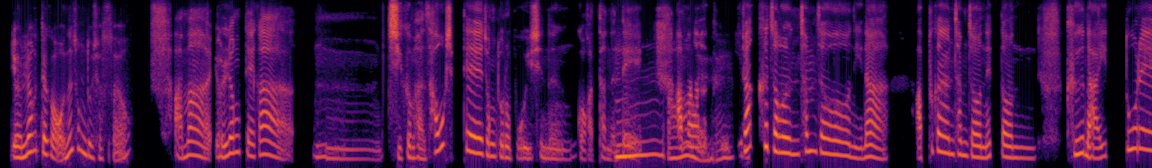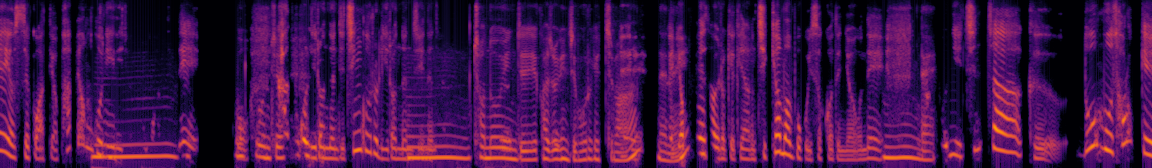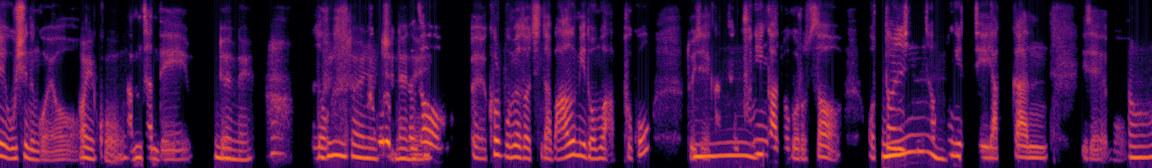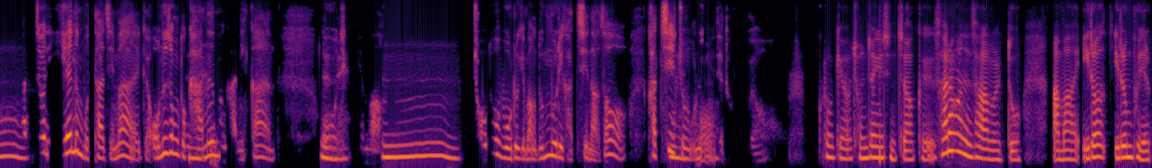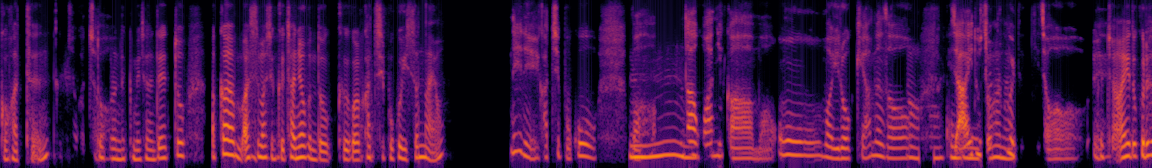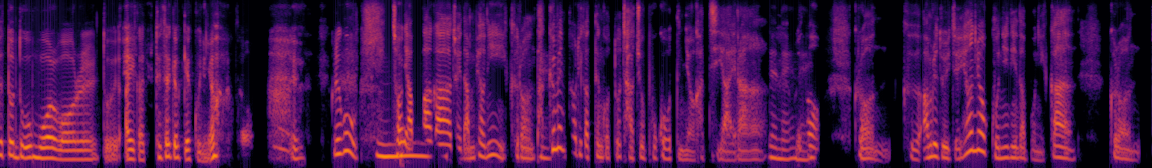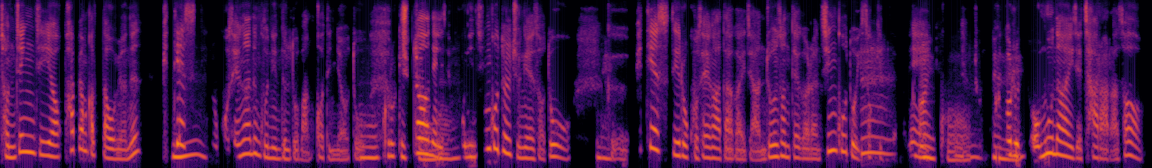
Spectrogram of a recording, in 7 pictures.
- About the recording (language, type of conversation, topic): Korean, podcast, 그곳에 서서 역사를 실감했던 장소가 있다면, 어디인지 이야기해 주실래요?
- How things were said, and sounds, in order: tapping; other background noise; unintelligible speech; gasp; in English: "'No more war.'를"; laugh; teeth sucking; laughing while speaking: "되새겼겠군요"; laugh; gasp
